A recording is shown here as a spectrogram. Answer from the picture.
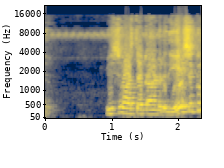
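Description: A man speaking in Malayalam, preaching, picks up again about a second in after a short pause. A faint, high, steady whine can be heard in the pause.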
